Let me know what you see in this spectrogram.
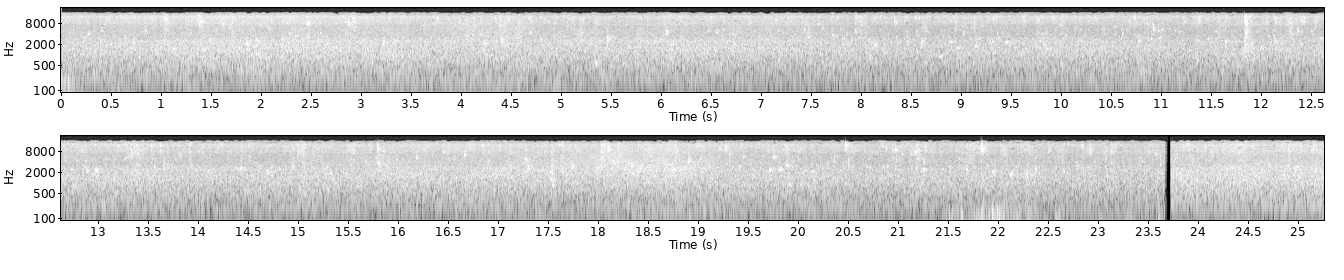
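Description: Heavy rain falling steadily, a dense even hiss with scattered close drops ticking. A brief low rumble sounds near the end.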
